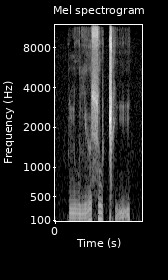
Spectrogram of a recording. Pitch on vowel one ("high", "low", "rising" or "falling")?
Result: low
